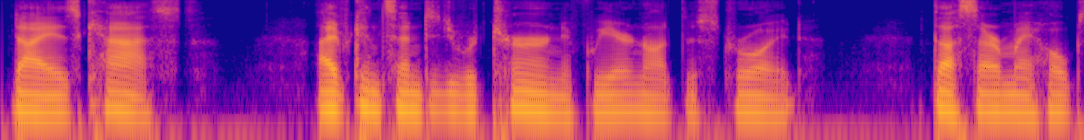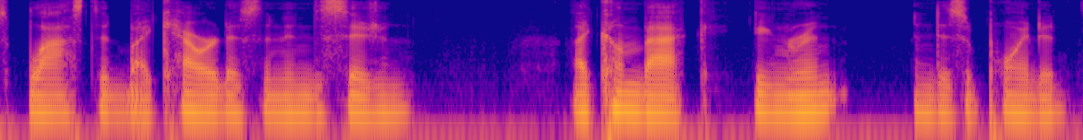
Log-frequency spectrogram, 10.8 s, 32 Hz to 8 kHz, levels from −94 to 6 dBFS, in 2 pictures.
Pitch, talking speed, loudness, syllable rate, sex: 90 Hz, 160 wpm, -24 LUFS, 5.7 syllables/s, male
